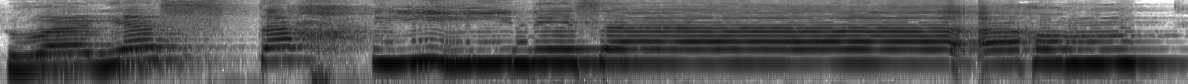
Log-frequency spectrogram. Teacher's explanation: یا کھڑی زیر ی کو بھی آپ نے 1 سیکنڈ لمبا کرنا ہے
